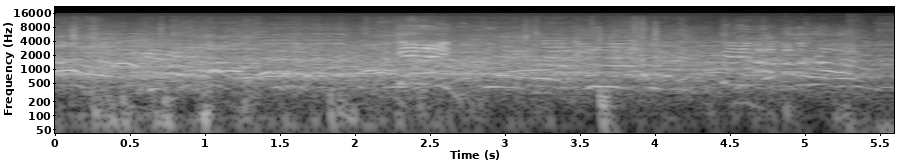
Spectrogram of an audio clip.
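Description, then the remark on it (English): A single heavy thud as wrestler The Rock is slammed onto the DX bandstand at a wrestling event in Boston cuts through the steady, loud roar of a large crowd that fills the whole stretch. “The Rock slammed on the DX bandstand!”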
